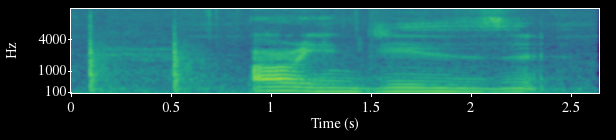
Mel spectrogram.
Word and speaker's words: oranges: Oranges. Oranges. Which is what? The long double syllable. Oranges. Orange. How many syllables? Orange. Orange. 2. Oranges. 3. Correct. Apples.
